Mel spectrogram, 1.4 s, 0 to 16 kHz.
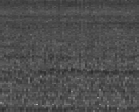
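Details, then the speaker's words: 1956 Chevy small block V8 that had been run out of oil, idling after an oil and filter change. Steady idle with light, fast lifter ticking and no deep knock; the earlier rod knock has gone away. Lifter tick. "I hear a lot of lifter noise, but I'm not really hearing that rod knock like I was before. It kind of went away."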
